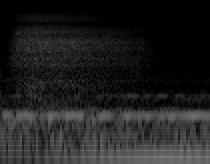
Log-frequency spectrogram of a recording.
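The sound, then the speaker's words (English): A deep breath, in through the nose and out through the mouth, during a stress-relief breathwork exercise: one long, steady airy hiss that stops after about one and a half seconds, over a low steady hum. “we're just going to start with a nice deep cleansing breath in through the nose and out through the mouth. And again,”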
